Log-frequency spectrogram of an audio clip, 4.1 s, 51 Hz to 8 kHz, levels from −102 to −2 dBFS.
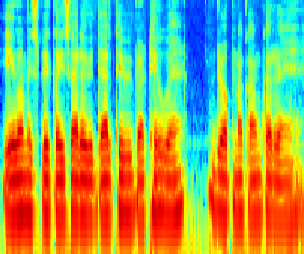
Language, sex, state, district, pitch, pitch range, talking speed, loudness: Hindi, male, Jharkhand, Ranchi, 115 Hz, 110-115 Hz, 235 wpm, -14 LUFS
